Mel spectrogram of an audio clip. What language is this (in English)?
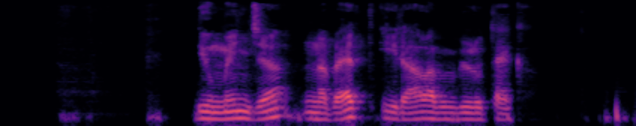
Catalan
